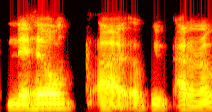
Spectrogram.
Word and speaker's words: Nihil: it's um it's not we say nile but i i think that the pr proper pronunciation is isn't it nihil uh we've i don't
